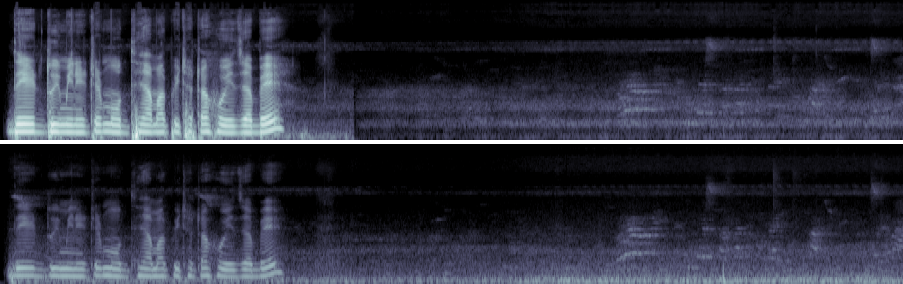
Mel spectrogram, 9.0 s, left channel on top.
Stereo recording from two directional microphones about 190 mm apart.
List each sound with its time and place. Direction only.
0.1 s speech: 55° left (ahead or behind)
